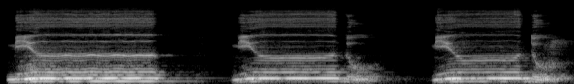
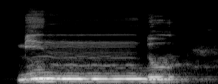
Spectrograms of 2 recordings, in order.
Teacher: Jadi nunnya jangan terbaca jelas, tapi kita baca samar-samar, khafi. Min mildu mildu ya, bukan min, itu kan jelas tuh, mindu. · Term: ikhfa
